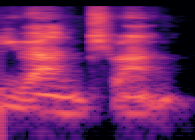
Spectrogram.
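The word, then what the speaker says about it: Xuanzang: Yanuan sorry whom when I was in school he used to be called Yuan but now the correct pronunciation is how it is written. Yanguan, he was in the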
